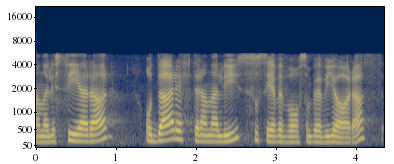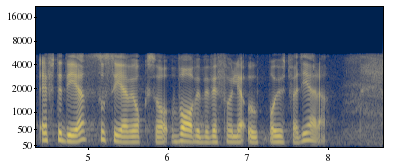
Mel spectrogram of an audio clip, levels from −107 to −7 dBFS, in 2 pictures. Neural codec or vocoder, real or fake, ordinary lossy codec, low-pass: none; real; none; 5.4 kHz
